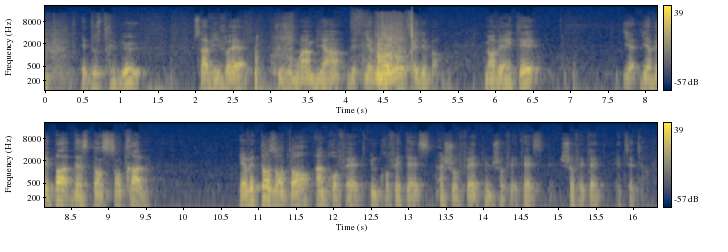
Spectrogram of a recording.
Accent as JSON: {"language": "French", "region": "Grand Est", "country": "France", "said": "Moi, je suis un Lorrain. Alors, en Lorraine, on faisait biscoco l'arico"}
